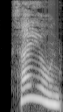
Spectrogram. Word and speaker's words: Psion: はサインコンピュータ plc サインの p は silent letter なのでサイオンと発音する社名は設立者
